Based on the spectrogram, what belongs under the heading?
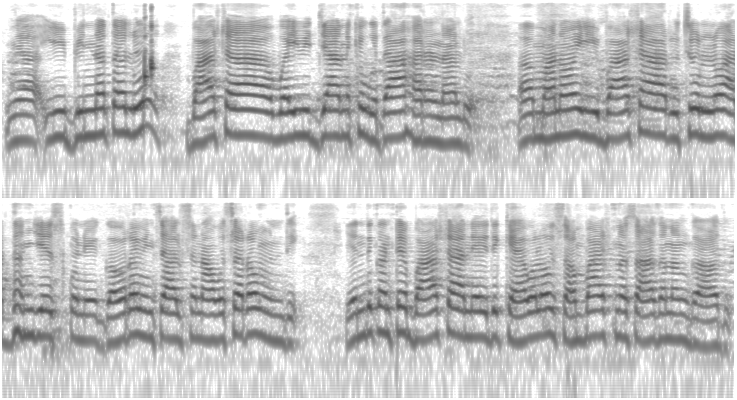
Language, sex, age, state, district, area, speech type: Telugu, female, 60+, Telangana, Ranga Reddy, rural, spontaneous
